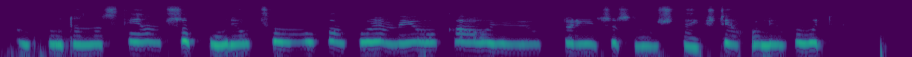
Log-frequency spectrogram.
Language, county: Lithuanian, Marijampolė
